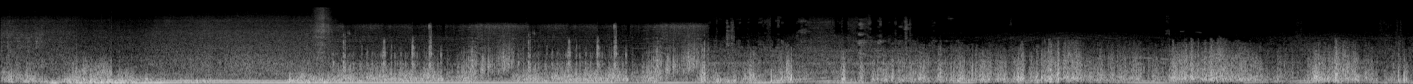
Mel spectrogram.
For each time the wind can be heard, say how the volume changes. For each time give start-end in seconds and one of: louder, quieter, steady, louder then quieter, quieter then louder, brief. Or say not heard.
0.0-14.1 steady.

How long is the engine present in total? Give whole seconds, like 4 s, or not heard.
14 s.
